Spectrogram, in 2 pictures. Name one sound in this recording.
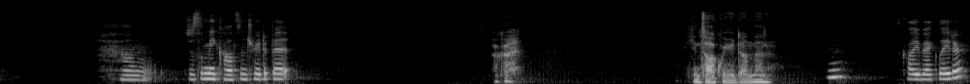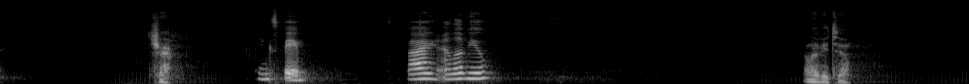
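A young woman speaks nearby in short, calm phrases with pauses between them.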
